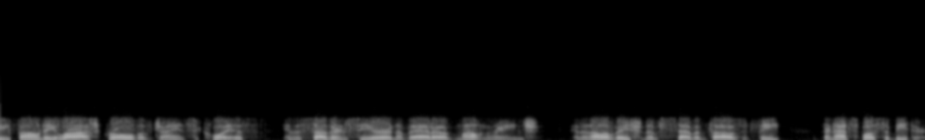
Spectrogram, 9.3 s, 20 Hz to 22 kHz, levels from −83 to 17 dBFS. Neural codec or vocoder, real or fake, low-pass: none; real; 5.4 kHz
